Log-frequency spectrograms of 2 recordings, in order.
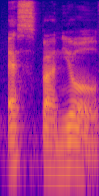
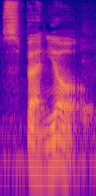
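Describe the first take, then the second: First: The word begins with a vowel sound before 'sp'. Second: The word begins directly with the cluster 'sp'. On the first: The speaker calls it right. "we say español for Spanish" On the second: The speaker calls it wrong. "and not just español"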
